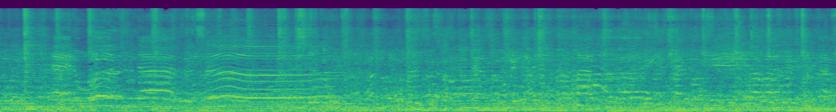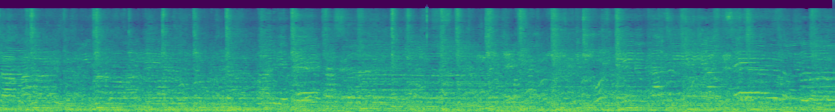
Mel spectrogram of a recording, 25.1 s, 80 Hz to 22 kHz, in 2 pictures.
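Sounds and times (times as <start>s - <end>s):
group singing a hymn: 0.0s - 25.0s
strummed acoustic guitars: 0.0s - 25.0s.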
